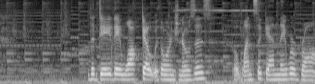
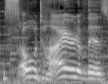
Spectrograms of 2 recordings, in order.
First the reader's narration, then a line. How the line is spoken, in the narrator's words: Woody moaned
